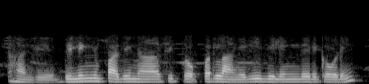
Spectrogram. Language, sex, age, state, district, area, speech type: Punjabi, male, 18-30, Punjab, Fazilka, urban, conversation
